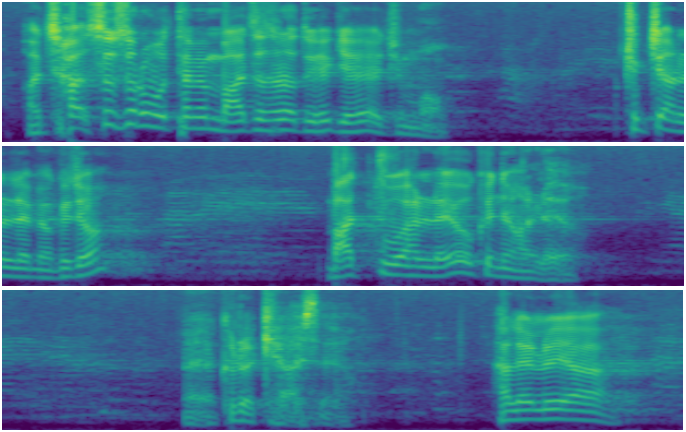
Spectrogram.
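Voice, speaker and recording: A man's voice: a little high, a bit bright. A middle-aged male pastor giving a Sunday sermon, blunt and colloquial, acting out little dialogues. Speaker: senior pastor.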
